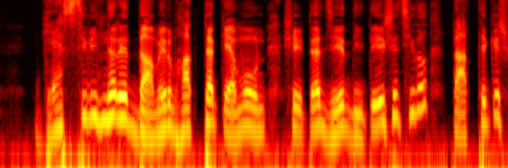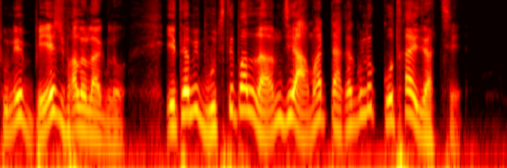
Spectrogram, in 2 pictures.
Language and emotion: Bengali, happy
